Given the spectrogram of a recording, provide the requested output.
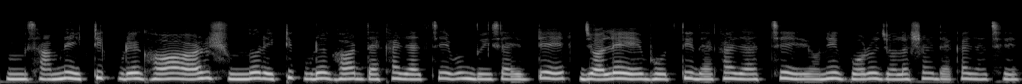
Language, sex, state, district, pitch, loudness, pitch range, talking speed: Bengali, female, West Bengal, Malda, 250 Hz, -22 LUFS, 240-265 Hz, 135 wpm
